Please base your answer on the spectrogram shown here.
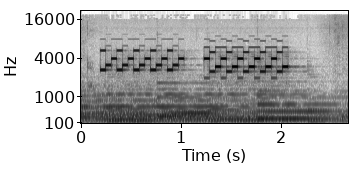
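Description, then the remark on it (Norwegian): A mobile phone ringtone plays a rapid, warbling electronic trill in two bursts over a steady tonal background, loud, with no one speaking, as a call comes in from an unknown number. “Eh, det ringte fra et ukjent nummer på telefonen min.”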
